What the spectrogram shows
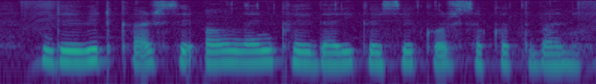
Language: Bhojpuri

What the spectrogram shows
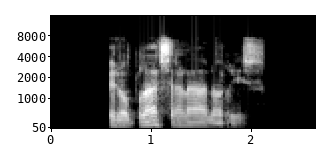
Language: Catalan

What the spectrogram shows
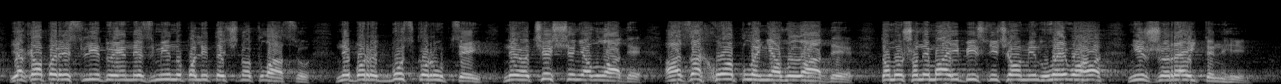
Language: Ukrainian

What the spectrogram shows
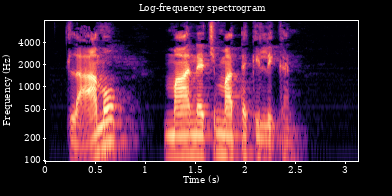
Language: Central Puebla Nahuatl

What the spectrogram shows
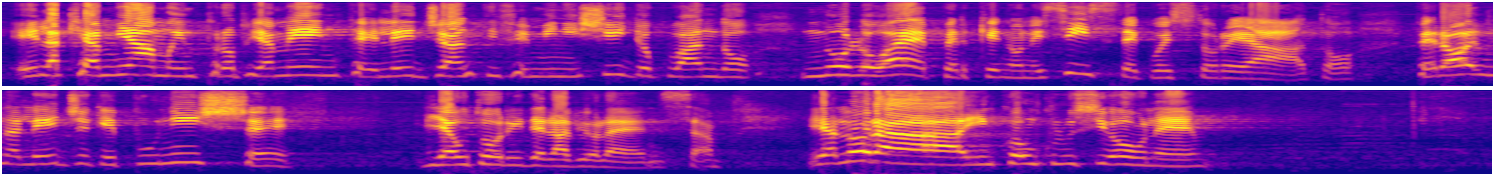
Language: Italian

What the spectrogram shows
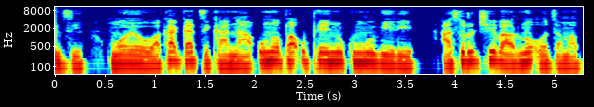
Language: Shona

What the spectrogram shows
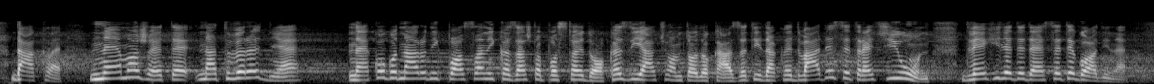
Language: Serbian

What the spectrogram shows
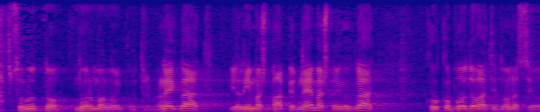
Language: Croatian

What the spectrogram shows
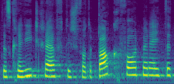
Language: Swiss German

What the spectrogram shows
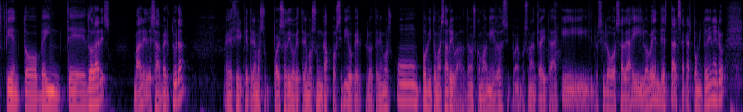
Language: Spanish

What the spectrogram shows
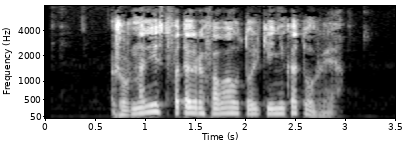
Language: Belarusian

